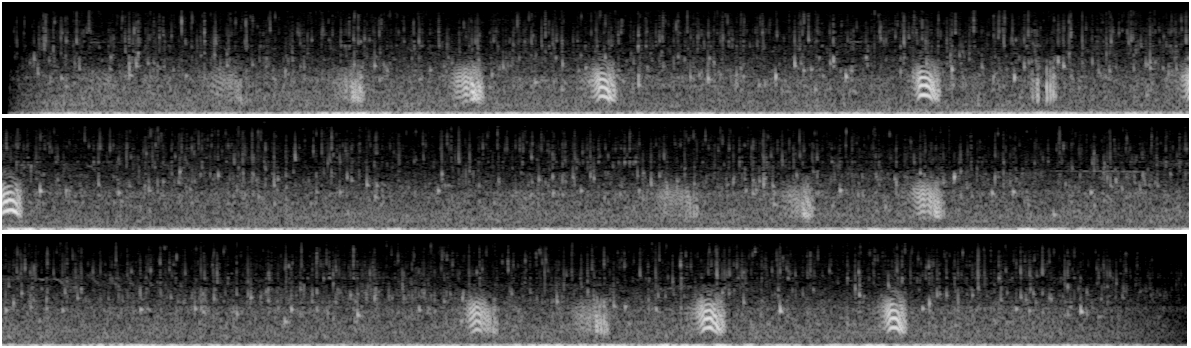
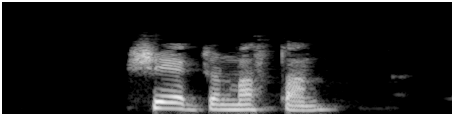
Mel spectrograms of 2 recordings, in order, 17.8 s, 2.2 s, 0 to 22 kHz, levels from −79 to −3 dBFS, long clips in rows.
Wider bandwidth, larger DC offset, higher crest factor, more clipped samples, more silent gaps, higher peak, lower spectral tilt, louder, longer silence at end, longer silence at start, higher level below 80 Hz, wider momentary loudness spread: first, 13.5 kHz vs 6.6 kHz; neither; about the same, 20 dB vs 18 dB; neither; neither; about the same, 0 dBFS vs -2 dBFS; second, -4.5 dB/octave vs -8 dB/octave; second, -26 LUFS vs -16 LUFS; second, 0 s vs 0.6 s; second, 0.05 s vs 0.65 s; first, -24 dBFS vs -58 dBFS; first, 14 LU vs 10 LU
